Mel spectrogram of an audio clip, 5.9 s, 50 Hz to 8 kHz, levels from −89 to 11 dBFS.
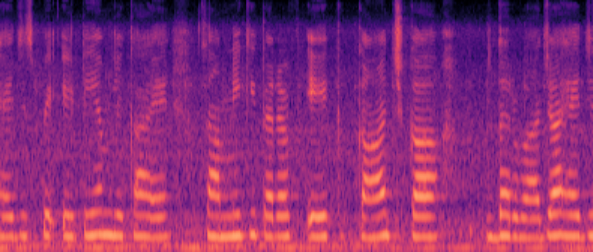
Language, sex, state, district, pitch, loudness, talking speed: Hindi, female, Uttar Pradesh, Shamli, 235 Hz, -16 LUFS, 140 wpm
